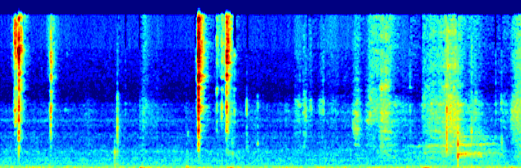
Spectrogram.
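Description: Scissors cut crochet yarn close up, with quiet snipping and small clicks spread over a few seconds against a soft background.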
